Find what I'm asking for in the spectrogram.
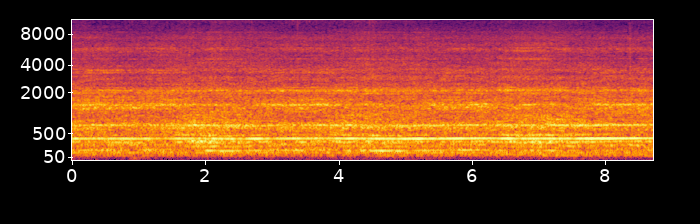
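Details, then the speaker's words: Fantom Thunder vacuum that was expected to run poorly: steady, even motor hum with clean constant pitch, no grinding or surging; normal vacuum motor run. "Wow. Okay. For some reason, I thought that was going to sound way worse than it did than it than it does."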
